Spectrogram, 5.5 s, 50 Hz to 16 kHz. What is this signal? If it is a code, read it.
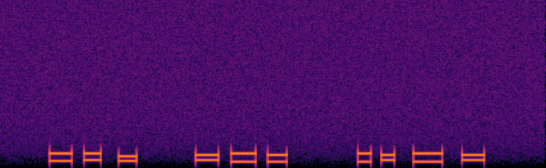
DTMF, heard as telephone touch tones, dialled by hand, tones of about 220 ms. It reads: 694 832 3838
